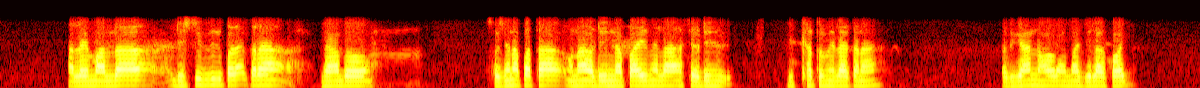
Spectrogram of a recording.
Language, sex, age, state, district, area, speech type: Santali, male, 18-30, West Bengal, Malda, rural, conversation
